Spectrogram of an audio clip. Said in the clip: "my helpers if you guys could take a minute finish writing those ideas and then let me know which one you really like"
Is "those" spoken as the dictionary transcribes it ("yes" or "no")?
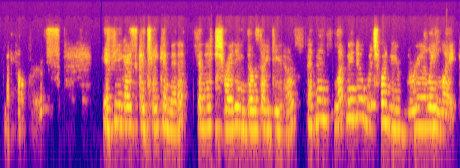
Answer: yes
